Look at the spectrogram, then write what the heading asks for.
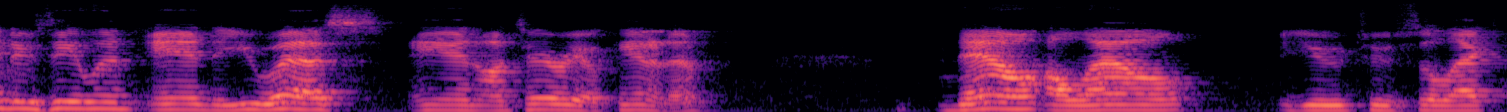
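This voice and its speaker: An instructor with a deep, bright and forceful voice walks through a class chapter in a relaxed, conversational lecture, slipping in personal asides. The sound is a bit dull and muffled, with a noticeable roomy echo.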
